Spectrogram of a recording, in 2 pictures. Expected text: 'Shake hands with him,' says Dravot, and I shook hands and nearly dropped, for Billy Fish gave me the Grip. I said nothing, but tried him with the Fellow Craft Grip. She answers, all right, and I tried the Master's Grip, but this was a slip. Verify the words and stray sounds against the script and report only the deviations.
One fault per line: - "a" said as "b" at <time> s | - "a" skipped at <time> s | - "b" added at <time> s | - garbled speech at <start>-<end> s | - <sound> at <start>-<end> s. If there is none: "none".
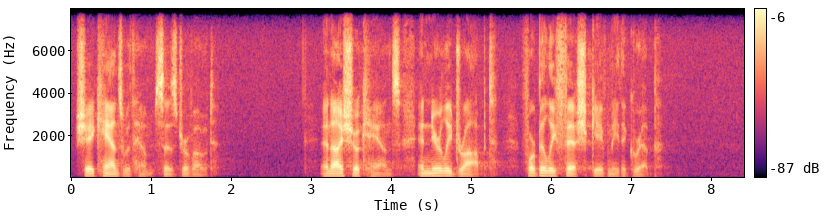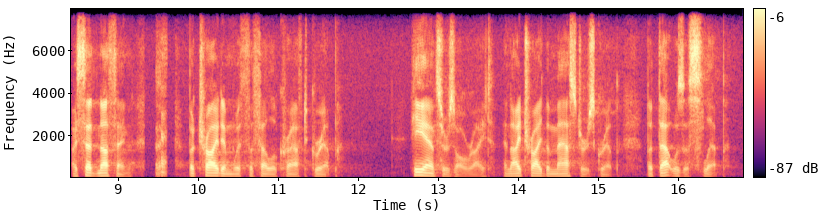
- laugh at 9.5-9.6 s
- "She" said as "He" at 12.6 s
- "this" said as "that" at 15.8 s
